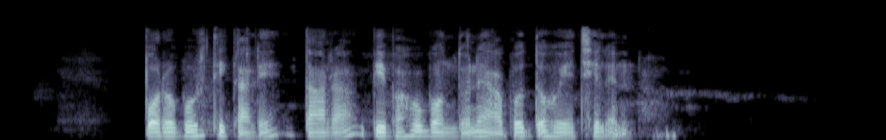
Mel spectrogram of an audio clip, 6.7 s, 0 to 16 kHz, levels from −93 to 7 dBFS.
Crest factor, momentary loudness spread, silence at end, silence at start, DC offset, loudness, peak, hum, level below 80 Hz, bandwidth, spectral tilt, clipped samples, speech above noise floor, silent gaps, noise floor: 20 dB; 9 LU; 1.6 s; 1.1 s; under 0.1%; -20 LUFS; -2 dBFS; none; -58 dBFS; 7.6 kHz; -7 dB/octave; under 0.1%; over 70 dB; none; under -90 dBFS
